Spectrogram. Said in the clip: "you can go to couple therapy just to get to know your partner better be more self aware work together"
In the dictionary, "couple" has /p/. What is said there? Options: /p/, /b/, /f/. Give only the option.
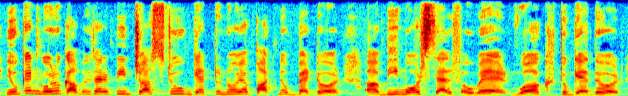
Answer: /b/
